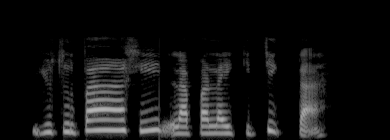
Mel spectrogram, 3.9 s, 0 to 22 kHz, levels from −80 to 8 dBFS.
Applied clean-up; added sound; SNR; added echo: none; none; none; none.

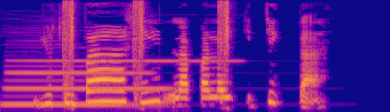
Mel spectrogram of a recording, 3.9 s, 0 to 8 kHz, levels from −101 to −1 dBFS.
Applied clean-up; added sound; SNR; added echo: classical method Wiener filter.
